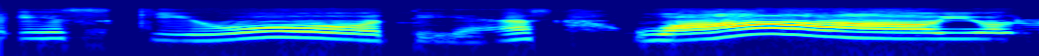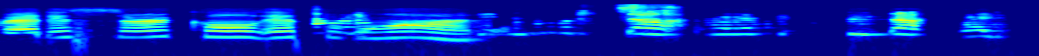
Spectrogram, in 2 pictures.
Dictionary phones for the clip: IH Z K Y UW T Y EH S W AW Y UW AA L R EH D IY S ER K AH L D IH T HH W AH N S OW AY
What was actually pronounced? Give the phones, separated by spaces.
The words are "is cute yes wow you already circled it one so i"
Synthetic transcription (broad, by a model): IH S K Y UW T Y EH S W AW Y UW L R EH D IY S ER K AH L IH T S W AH N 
